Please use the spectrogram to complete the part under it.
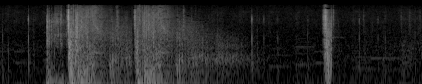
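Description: Gunshots boom and echo.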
